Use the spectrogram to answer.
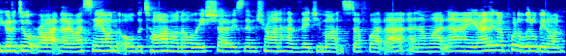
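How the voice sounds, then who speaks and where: The speaker has an Australian accent and talks at a fairly quick pace in a flat monotone. Room echo is audible. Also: woman. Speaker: streamer and painter. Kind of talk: casual live-stream chat. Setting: live stream while painting.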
